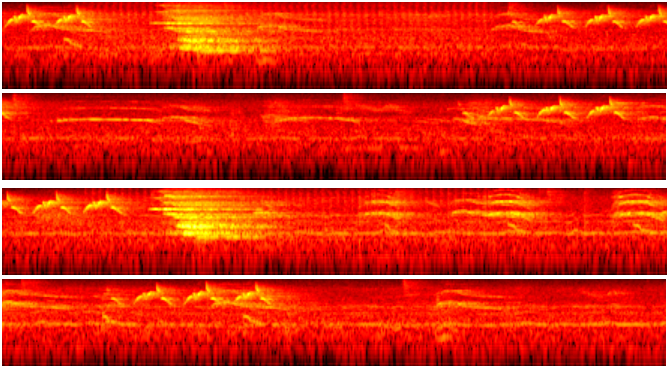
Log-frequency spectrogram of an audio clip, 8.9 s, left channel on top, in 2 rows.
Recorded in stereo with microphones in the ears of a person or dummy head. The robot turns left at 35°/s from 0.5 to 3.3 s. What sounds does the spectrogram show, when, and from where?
1.0 s a squeak: 55° right (ahead or behind), 1.0 m; by 1.8 s 65° right (ahead or behind), 1.0 m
